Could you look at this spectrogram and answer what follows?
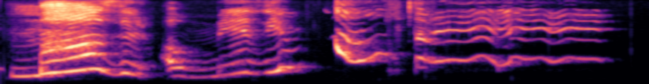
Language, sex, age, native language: Icelandic, female, 9, Icelandic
